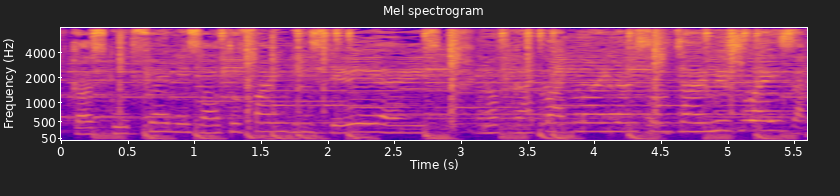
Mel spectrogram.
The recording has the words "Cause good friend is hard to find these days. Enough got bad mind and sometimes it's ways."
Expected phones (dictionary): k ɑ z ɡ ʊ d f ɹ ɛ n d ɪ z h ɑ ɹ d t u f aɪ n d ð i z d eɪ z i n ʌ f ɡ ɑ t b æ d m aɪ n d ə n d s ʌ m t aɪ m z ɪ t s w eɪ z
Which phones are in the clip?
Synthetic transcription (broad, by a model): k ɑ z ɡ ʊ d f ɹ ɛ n ɪ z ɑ t u f aɪ n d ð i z d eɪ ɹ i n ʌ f ɡ ɑ t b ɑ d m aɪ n ə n s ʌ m t aɪ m ɪ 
